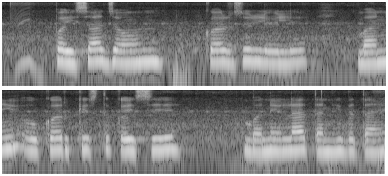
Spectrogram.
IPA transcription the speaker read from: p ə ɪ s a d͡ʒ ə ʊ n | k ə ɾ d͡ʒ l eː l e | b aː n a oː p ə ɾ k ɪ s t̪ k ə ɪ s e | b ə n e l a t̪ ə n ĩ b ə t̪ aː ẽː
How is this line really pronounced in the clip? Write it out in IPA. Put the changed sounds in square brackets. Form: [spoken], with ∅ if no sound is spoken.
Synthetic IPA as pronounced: p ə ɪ s a d͡ʒ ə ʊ n | k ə ɾ d͡ʒ l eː l e | b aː n [i] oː [k] ə ɾ k ɪ s t̪ k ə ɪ s e | b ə n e l a t̪ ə n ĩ b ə t̪ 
